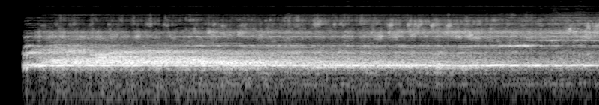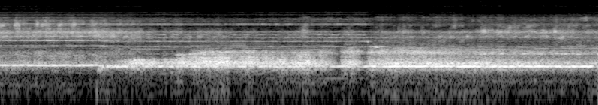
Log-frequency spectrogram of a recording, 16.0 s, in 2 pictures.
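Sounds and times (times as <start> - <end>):
choir singing: 0.3 - 6.8, 7.9 - 15.8.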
